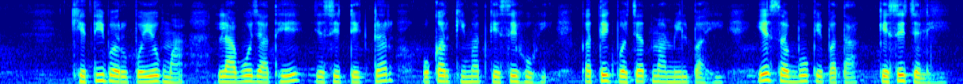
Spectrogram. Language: Chhattisgarhi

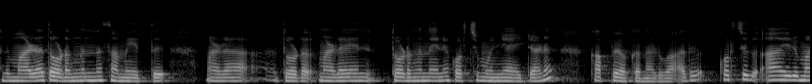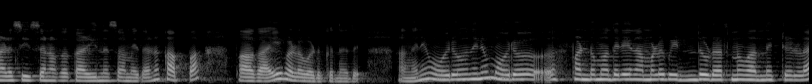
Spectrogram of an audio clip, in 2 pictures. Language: Malayalam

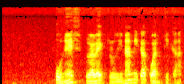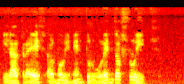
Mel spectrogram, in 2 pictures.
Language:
Catalan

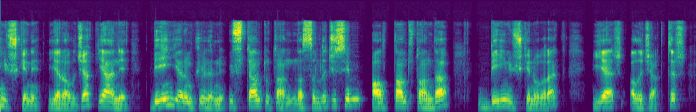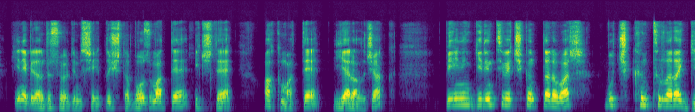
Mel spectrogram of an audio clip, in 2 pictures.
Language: Turkish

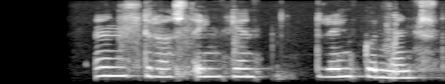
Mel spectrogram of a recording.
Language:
Icelandic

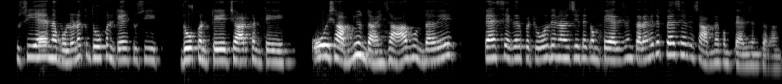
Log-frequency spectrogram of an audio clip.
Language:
Punjabi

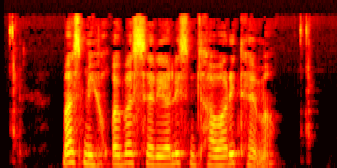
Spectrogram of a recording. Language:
Georgian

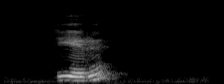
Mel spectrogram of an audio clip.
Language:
Turkish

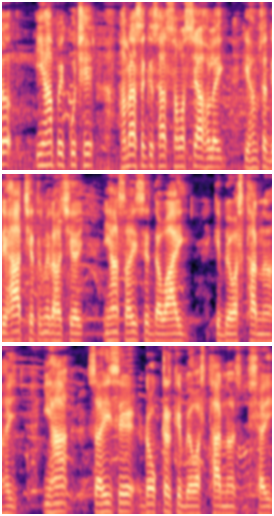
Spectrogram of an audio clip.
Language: Maithili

